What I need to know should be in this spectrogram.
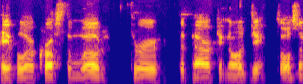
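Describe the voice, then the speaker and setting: A man's dark, mellow voice, very fast, in a dry, close sound with no echo. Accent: New Zealand. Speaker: band member. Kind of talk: casual chat.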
